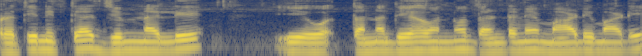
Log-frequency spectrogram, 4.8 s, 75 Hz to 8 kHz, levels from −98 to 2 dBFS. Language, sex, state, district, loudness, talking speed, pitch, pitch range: Kannada, male, Karnataka, Raichur, -15 LUFS, 125 wpm, 125 Hz, 120-135 Hz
